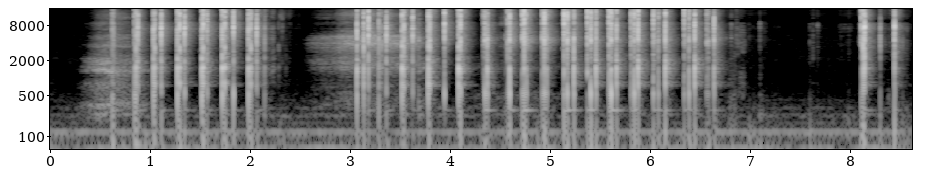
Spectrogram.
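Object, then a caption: Smartphone with glass back. Fingertips tap on the matte glass back of a Samsung Galaxy S23 phone held in the hands, around its camera. The sharp, dry, bright clicks come in quick runs with brief pauses and faint soft rubbing between them. Each tap stops instantly, with no ring.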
